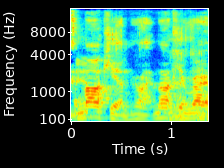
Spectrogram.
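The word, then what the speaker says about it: Marchion Ro: There's a solid five that are kind of like, But I've only read the first High Republic novel, but Martian Rowe, I don't know if that's how you pronounce his name. – How you pronounce his name. It's Markion. – Markion Rowe.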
